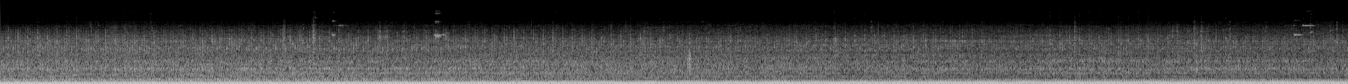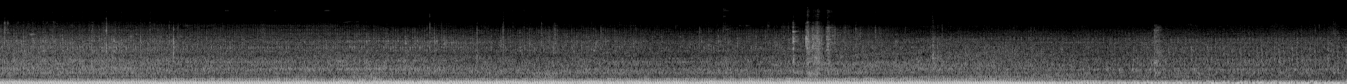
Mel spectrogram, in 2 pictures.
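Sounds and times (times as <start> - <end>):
tractor diesel engine running: 0.0 - 26.9.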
